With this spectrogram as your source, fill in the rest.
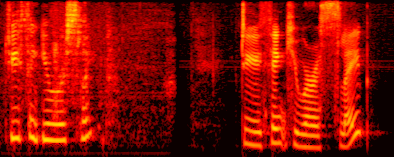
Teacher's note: Her voice goes up at the end of the sentence. We call this a rising tone.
